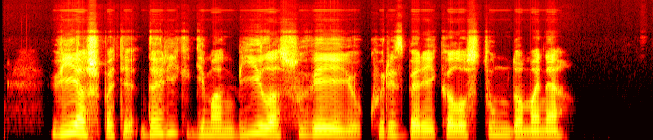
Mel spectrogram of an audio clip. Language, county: Lithuanian, Klaipėda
